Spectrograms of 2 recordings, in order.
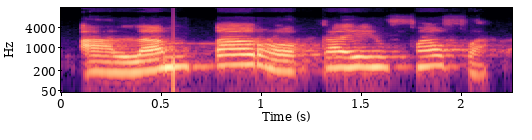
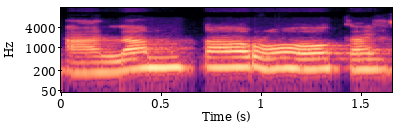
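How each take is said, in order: First: "taro" with a short, clipped ro, slowly; correct short reading. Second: "taro" with the ro wrongly stretched long; demonstrating the wrong long ro; wrong reading demo. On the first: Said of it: "Tidak ada bacaan panjang". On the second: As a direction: show the mistake by lengthening "taro". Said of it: "salah ya adik-adik". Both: Shown as a demonstration.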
